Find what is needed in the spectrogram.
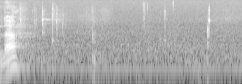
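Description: A few faint, separate computer keyboard keystrokes over a steady low hum.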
